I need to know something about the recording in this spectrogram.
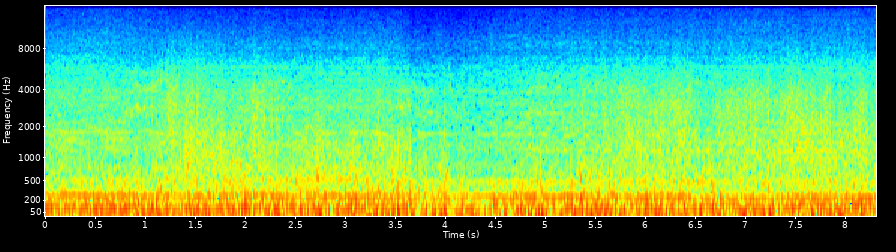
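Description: BMW S1000RR superbike's inline-four engine running at a steady pitch while cruising, heard under heavy wind buffeting on the microphone.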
